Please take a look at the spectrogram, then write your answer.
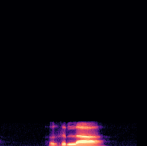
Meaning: theft
- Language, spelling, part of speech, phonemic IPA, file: Pashto, غلا, noun, /ɣlɑ/, Ps-غلا.oga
